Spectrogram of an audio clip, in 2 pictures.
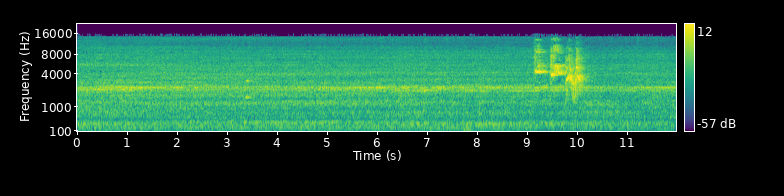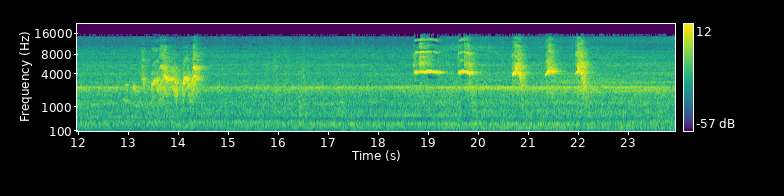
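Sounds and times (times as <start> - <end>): robot vacuum cleaner humming: 0.0 - 23.9
parrot calling: 9.1 - 10.2, 12.9 - 14.6, 18.7 - 20.0, 20.6 - 22.3.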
